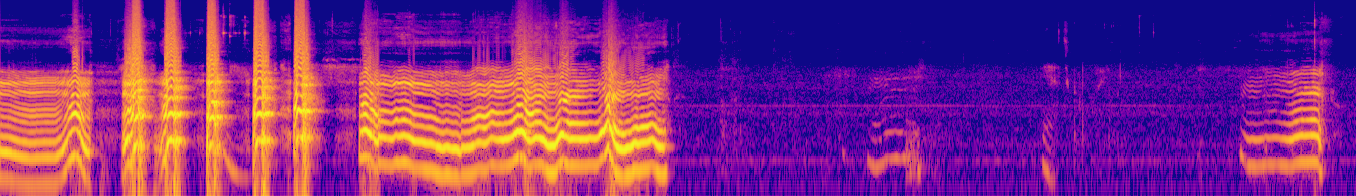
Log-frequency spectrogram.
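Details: Foster Great Dane 'talking' because he wants breakfast: a rising moan, five rapid sharp yelps, then about five seconds of steady warbling moans. Near-silence follows with a few faint grunts, then one last rising moan.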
